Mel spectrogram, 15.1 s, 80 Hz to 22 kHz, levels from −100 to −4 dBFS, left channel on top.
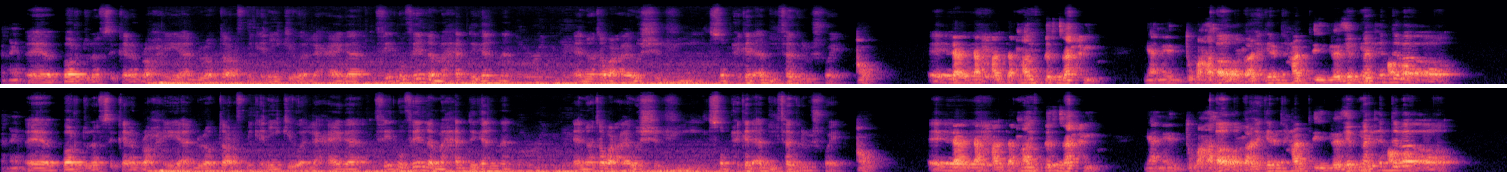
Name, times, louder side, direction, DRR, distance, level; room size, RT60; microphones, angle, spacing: voice 1, 0.2-5.1 5.7-8.4 9.3-10.6 12.1-13.1 13.4-14.5, equal, 65° right, 0.7 m, -31 dB
sound 1, 1.4-8.0, left 1 dB, 65° left, 0.6 m, -27 dB
voice 2, 9.5-10.9 11.4-12.2 12.5-12.6 12.9-14.1, left 2 dB, 20° left, 0.5 m, -30 dB
2.4 x 2.1 x 2.5 m
head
